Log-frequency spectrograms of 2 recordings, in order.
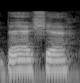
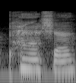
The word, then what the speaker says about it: Pasha: that was Muhammad Ali Basha or Pasha with a a b in Arabic and a p in Turkish right but I like to call him Muhammad Ali Basha because I used to live in Egypt and that's what comes natural but Muhammad Ali Basha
